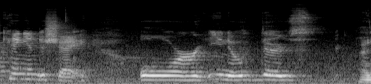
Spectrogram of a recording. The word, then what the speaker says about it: Canyon de Chelly: are, you know, like Canyon de Chelly, or, you know, there's. And yes, that's how you pronounce it. Yes, it's not how it's spelled, but that's how it's pronounced.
